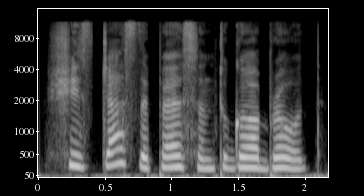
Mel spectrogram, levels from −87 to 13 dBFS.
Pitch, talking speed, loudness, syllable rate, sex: 230 Hz, 190 wpm, -16 LUFS, 4.7 syllables/s, female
